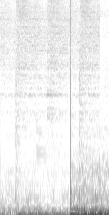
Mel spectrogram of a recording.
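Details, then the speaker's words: Jeep Grand Cherokee driven over rough pavement: deep road rumble with sharp brittle loose clicks, like chopsticks dropped on glass, interior rattle for half a year, most frequent when right rear wheel hits bumps. "他这个车呢是颠路异响，有这种松散的声音，所以说咱们开起来去颠一颠，跑一跑，听听到底是什么声。"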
